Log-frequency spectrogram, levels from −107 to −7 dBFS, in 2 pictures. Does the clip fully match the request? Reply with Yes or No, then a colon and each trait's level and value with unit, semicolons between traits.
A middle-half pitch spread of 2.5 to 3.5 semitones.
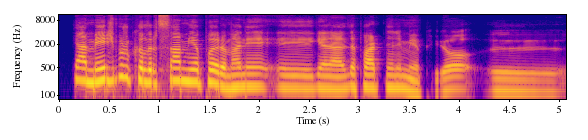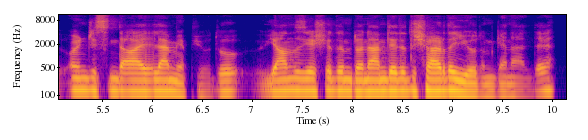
No: average, 4.6 semitones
